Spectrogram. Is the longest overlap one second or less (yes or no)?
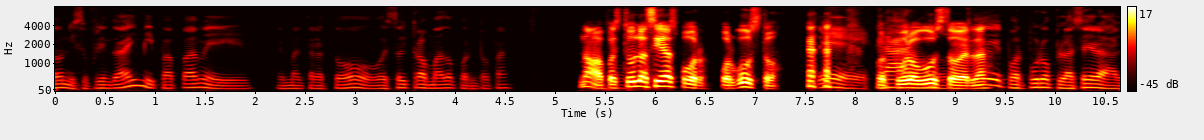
no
